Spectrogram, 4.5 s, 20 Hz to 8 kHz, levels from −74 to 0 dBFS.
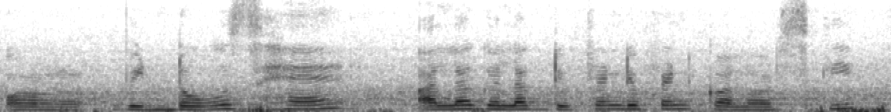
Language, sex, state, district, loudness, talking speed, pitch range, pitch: Hindi, female, Haryana, Rohtak, -17 LUFS, 120 wpm, 230-270 Hz, 250 Hz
